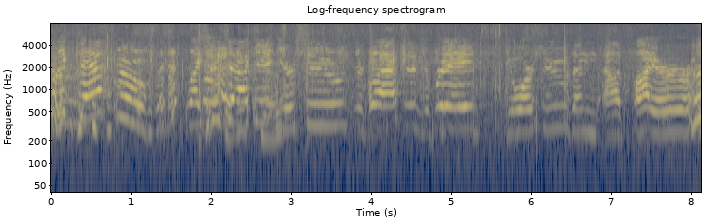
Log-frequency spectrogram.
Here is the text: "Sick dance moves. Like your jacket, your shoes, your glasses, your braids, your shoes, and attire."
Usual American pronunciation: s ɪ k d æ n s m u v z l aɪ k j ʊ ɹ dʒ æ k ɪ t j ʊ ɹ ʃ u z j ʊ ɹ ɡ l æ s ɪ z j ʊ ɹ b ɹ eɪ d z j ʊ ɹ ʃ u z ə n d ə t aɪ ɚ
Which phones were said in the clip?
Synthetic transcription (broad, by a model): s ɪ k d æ s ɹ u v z l aɪ k j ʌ ɹ dʒ æ k ɪ t j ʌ ɹ ʃ u z j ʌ ɹ ɡ l æ s ɪ z j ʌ ɹ b ɹ eɪ d z j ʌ ɹ ʃ u z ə n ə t aɪ ɚ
